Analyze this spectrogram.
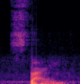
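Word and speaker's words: sign: एन से पहले जी तो डिजाइन रिजाइन campaign साइन next है एच कब साइलेंट होता है क रहा है जब ओ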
